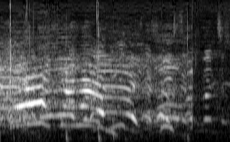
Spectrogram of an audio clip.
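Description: Football players shouting and calling to one another on the pitch during play, several voices overlapping and loud. A sharp knock comes near the start and another about a second in.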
